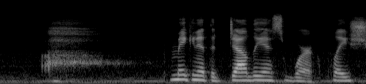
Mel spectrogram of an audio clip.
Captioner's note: sighs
